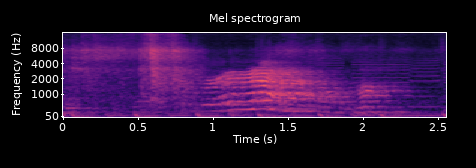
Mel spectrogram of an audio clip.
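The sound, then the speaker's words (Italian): A child's voice imitates a monster's scream, a loud, wavering cry that swells in the middle and then trails off into a shorter strained wail over about two seconds. “Dopo qualche tempo il libro viene pubblicato, ma quando lo scrittore prende nelle sue mani una copia del libro, la apre e sente un grido.”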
